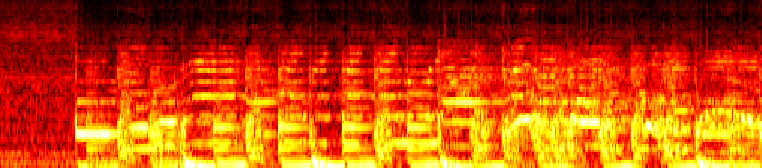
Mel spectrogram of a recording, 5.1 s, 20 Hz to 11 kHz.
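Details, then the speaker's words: Original Konzert AV-502C amplifier, which had distorted sound, fed from a cellphone straight into the amplifier stage with the input removed: music clear and undistorted, with no crackle, hum or clipping, on each channel; the output stage is fine. "Good. Good yung tunog. 'Di ba? Malinaw?"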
